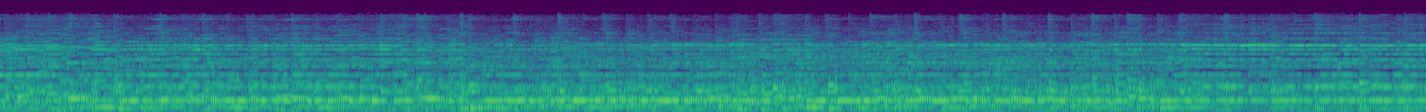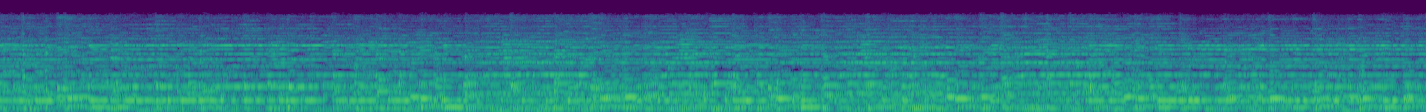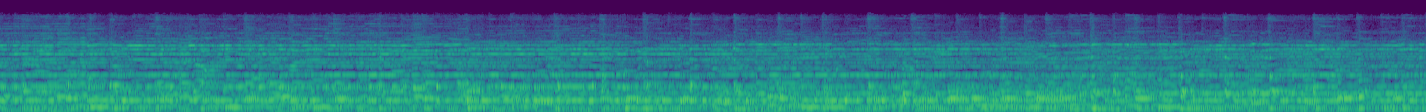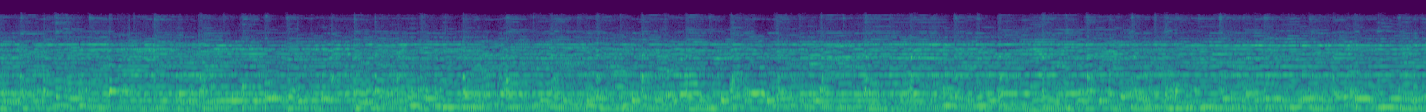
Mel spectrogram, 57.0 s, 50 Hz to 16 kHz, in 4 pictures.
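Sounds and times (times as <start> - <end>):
banjo: 0.0 - 57.0
fiddle: 0.0 - 57.0
guitar: 0.0 - 57.0.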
